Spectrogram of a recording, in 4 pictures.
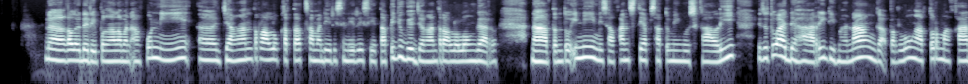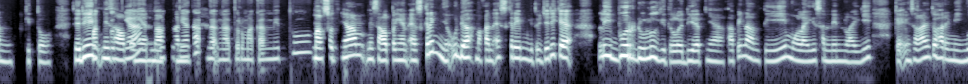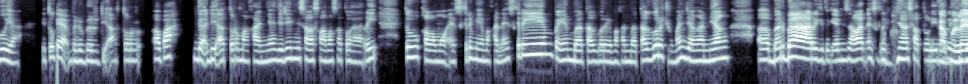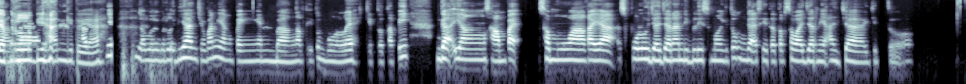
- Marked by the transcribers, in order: other background noise; laughing while speaking: "Oh"; chuckle; unintelligible speech
- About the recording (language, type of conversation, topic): Indonesian, podcast, Apa kebiasaan makan sehat yang paling mudah menurutmu?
